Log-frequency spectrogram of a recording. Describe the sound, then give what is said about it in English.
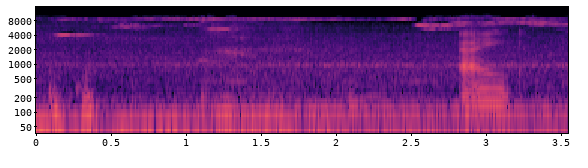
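A garbage truck's engine rumbles low and steady, then its air brakes let out a sharp, loud hiss with a whistling edge near the end. “How long does it take for the trash truck to go? It takes a really long time to get all of it, gather it all.”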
